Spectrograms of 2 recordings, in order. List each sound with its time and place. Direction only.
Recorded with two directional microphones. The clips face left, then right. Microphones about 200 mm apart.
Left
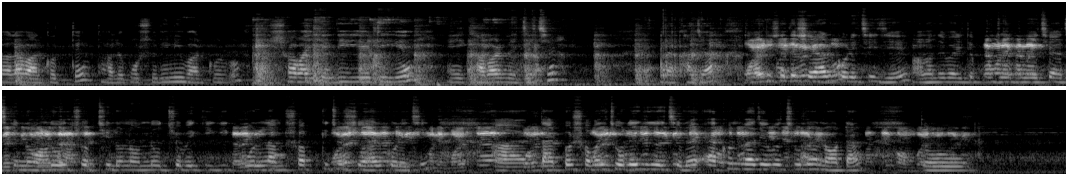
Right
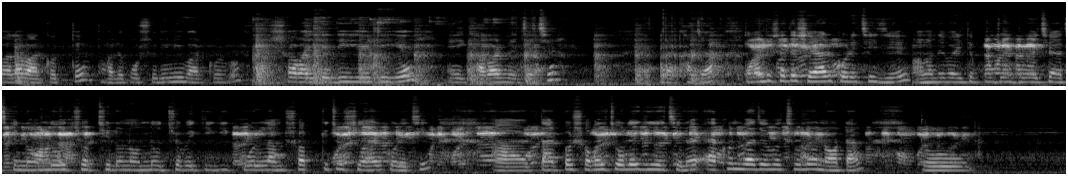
0.0 s speech: 5° right (ahead or behind)
4.5 s speech: 20° right (ahead or behind)
6.7 s speech: 10° right (ahead or behind)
